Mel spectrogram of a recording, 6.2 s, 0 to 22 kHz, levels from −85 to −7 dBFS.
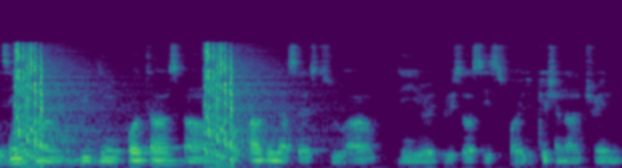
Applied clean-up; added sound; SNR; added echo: none; Mechanisms; -4 dB; reverberation time 0.2 s.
